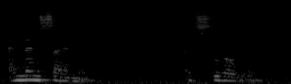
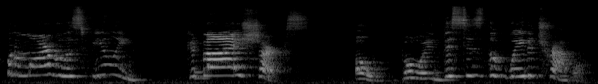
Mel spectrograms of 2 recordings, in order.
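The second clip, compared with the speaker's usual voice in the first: high, loud elation; crying out; 11 semitones higher, 12 dB louder than usual. A narrator's reading. Creatures celebrating their flight, crying out. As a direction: whoop it out in joy. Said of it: "they cried".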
